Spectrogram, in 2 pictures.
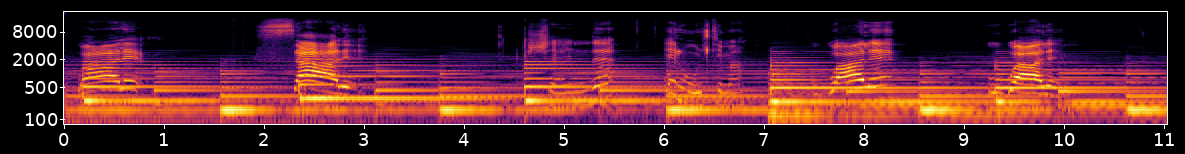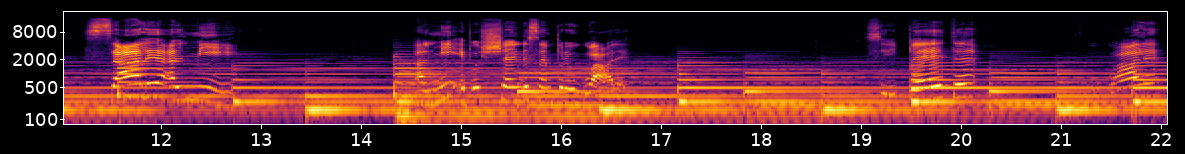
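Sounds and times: gentle piano piece: 0.0s - 22.0s.

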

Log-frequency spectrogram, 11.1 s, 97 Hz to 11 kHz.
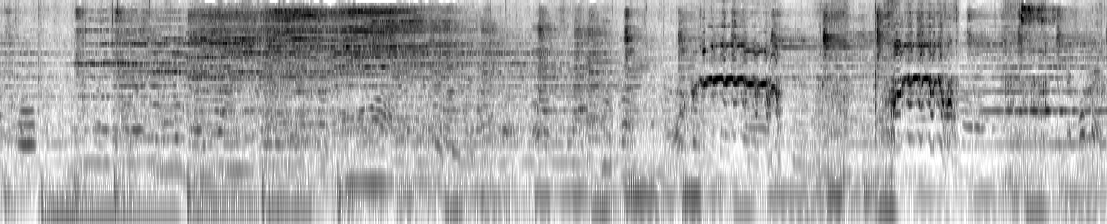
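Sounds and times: background music with bass: 0.0s - 11.0s
horse whinnying: 6.8s - 7.9s, 8.8s - 10.6s.

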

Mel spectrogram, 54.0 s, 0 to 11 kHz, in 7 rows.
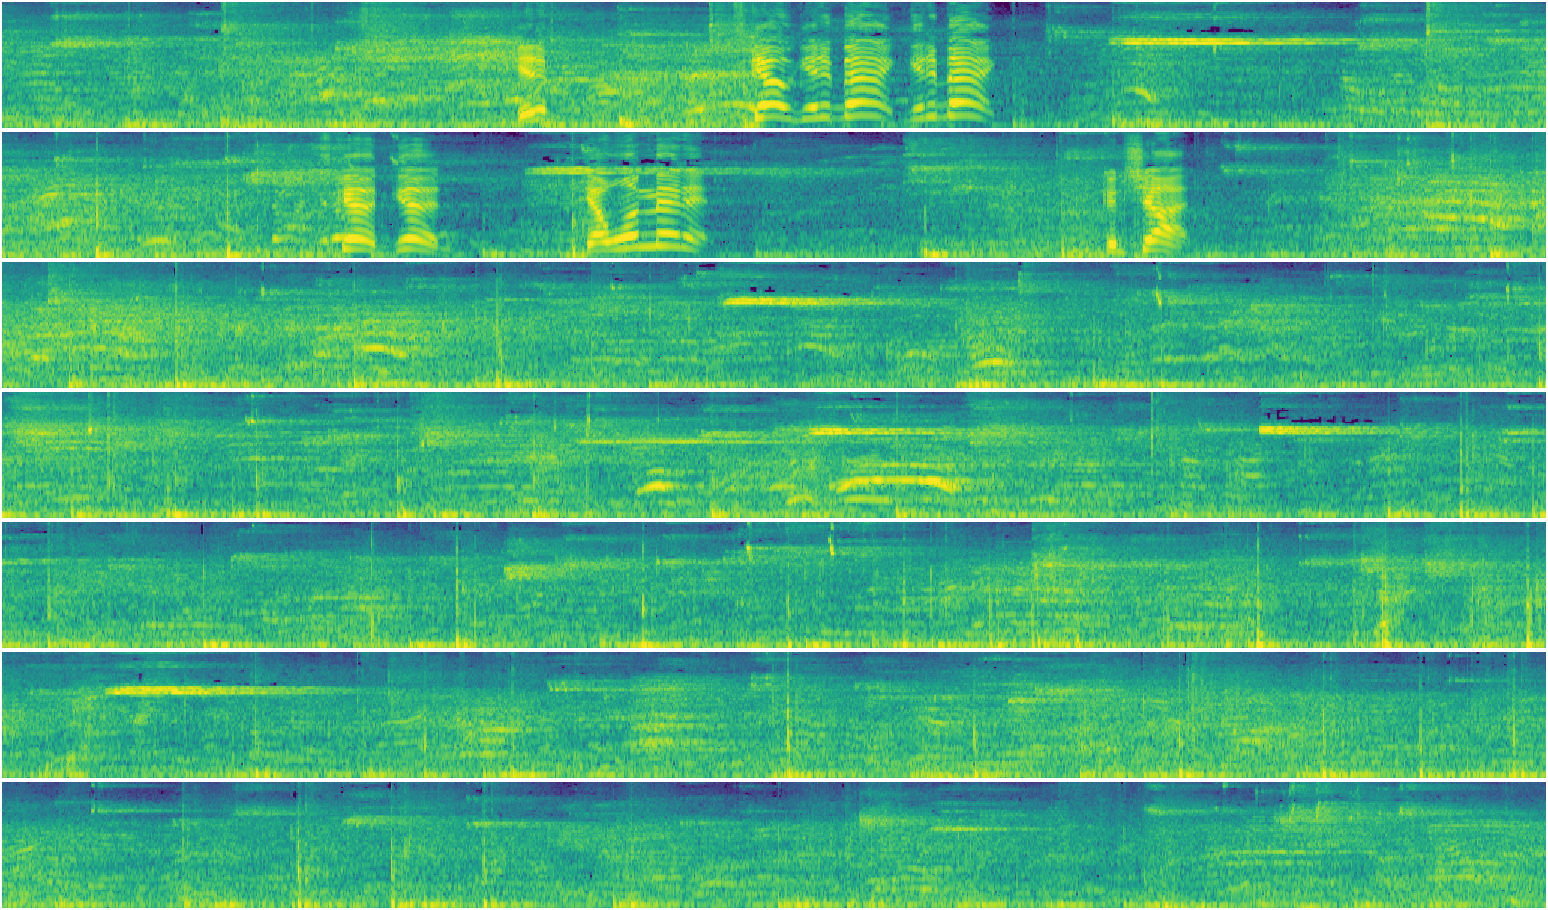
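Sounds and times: sneakers squeaking: 0.0s - 54.0s
voices in a gym: 0.0s - 54.0s.

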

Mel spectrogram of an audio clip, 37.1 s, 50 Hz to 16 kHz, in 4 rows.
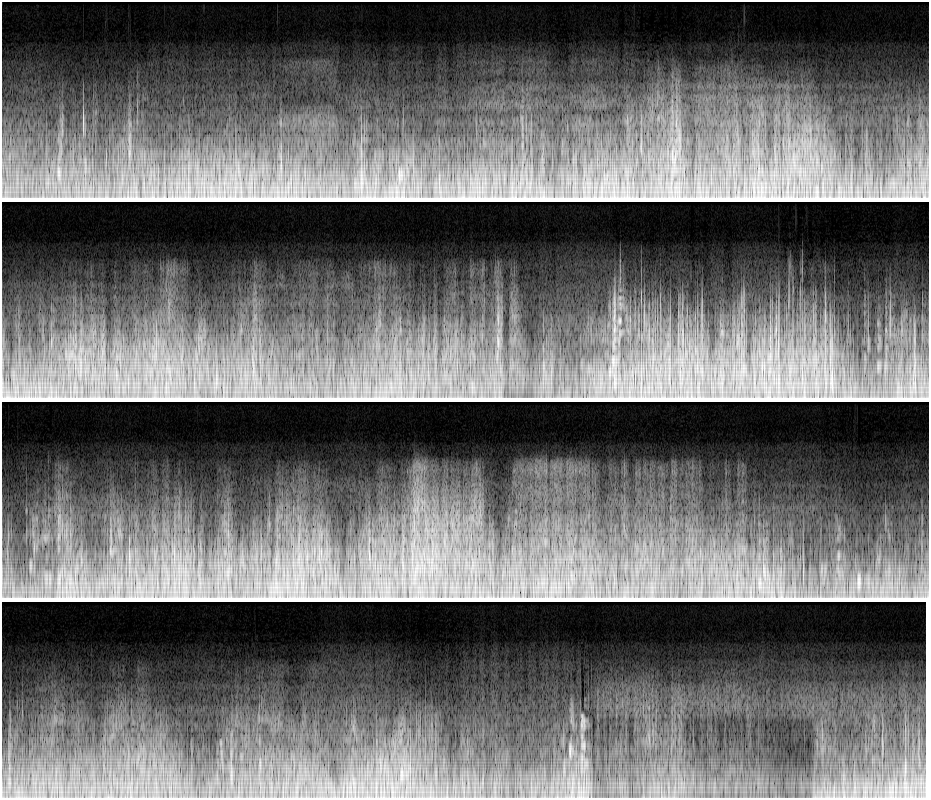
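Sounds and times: wind blowing across microphone: 0.0s - 37.0s.

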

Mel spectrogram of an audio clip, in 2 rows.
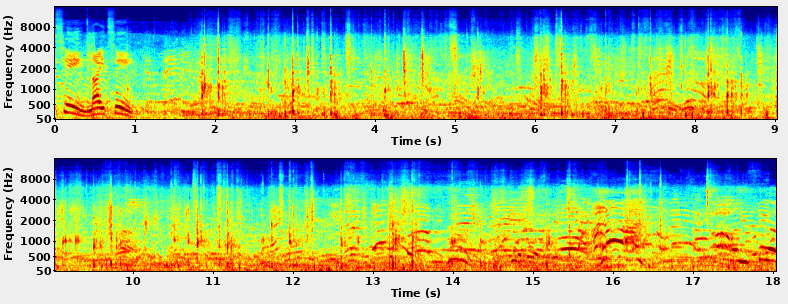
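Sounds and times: background voices: 1.4s - 15.8s.

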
